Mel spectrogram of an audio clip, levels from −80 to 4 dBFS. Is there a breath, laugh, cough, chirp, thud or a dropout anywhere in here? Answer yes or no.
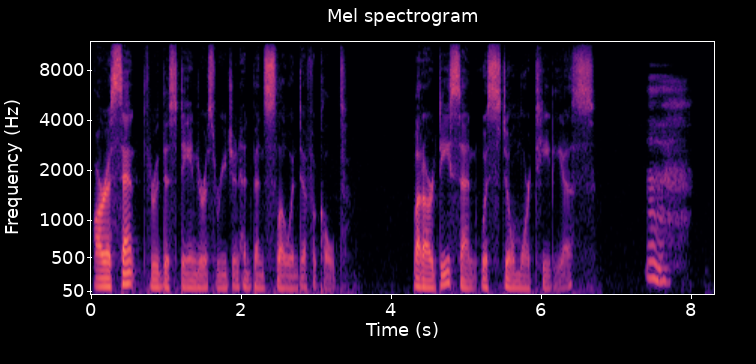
yes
